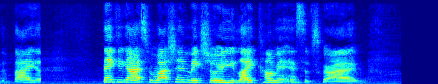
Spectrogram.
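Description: A young woman speaks cheerfully and close to a microphone.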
